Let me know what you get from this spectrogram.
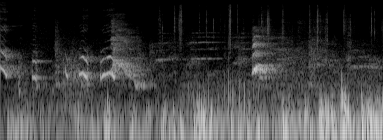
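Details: Shiba Inu siblings whining: high, wavering whimpers that rise and fall in pitch come in short bursts. Some are sliding and some sound yelpy, over a low rumbling and shuffling background.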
